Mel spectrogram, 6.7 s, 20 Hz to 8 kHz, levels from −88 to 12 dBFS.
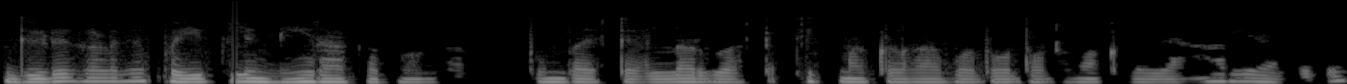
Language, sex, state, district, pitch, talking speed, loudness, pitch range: Kannada, male, Karnataka, Chamarajanagar, 110 Hz, 160 wpm, -41 LUFS, 105-115 Hz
